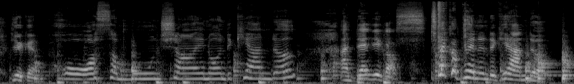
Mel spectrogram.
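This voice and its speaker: With music in the background, a woman with a Bahamian accent speaks at a high pitch. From Bahamas. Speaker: storyteller. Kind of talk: folk tale storytelling.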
